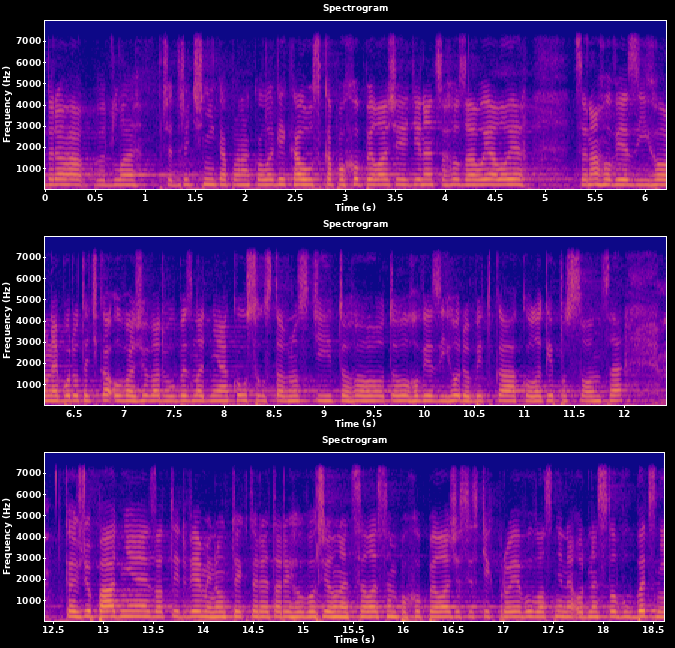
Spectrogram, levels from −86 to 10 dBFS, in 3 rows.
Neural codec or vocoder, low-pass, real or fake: none; 7.2 kHz; real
